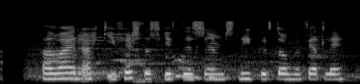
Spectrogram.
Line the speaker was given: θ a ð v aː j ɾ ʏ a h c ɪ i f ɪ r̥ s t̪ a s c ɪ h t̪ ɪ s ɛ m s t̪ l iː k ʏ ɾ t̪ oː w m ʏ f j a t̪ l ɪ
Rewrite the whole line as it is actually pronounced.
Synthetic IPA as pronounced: θ a ð v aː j ɾ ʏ ɛ h c ɪ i f ɪ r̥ s t̪ a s c ɪ f t̪ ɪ s ɛ m s t̪ l iː k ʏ ɾ t̪ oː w m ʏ f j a t̪ l ɪ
